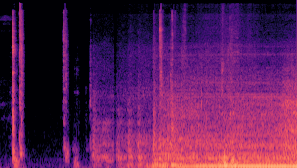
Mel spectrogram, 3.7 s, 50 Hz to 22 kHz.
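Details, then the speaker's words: 2023 Duster, direct injection, 44,000 km: starter cranks, engine catches and settles into a busy mechanical drone at idle, A/C off; noisy worn high-pressure fuel pump. "Carro com injeção direta está acontecendo isso, a bomba de alta fazendo barulho."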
